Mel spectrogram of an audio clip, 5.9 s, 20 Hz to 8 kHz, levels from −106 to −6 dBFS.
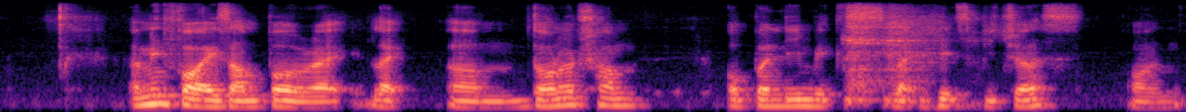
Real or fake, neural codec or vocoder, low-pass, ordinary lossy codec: real; none; 7.2 kHz; none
